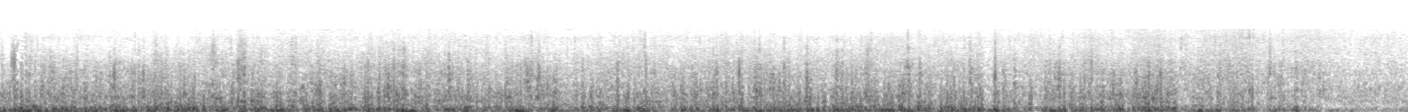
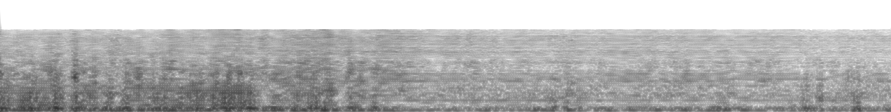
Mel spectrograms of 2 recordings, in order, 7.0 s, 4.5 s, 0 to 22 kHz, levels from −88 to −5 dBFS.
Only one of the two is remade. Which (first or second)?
second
